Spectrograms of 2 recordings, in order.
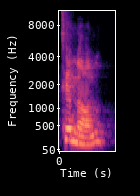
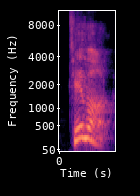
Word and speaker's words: Tymon: First name would be more like Tymon. Tymon.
